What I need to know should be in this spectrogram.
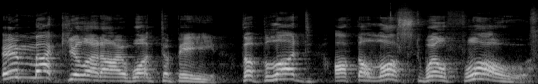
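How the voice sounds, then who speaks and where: A fanatical game cultist with a high voice that swings widely. He declaims slowly and fervently, like a devotee reciting a bloodthirsty creed. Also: big pitch swings, a bit bright, full character voice. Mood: fanatical fervor. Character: fanatical cult initiate chanting a bloodthirsty creed. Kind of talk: theatrical video game acting.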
